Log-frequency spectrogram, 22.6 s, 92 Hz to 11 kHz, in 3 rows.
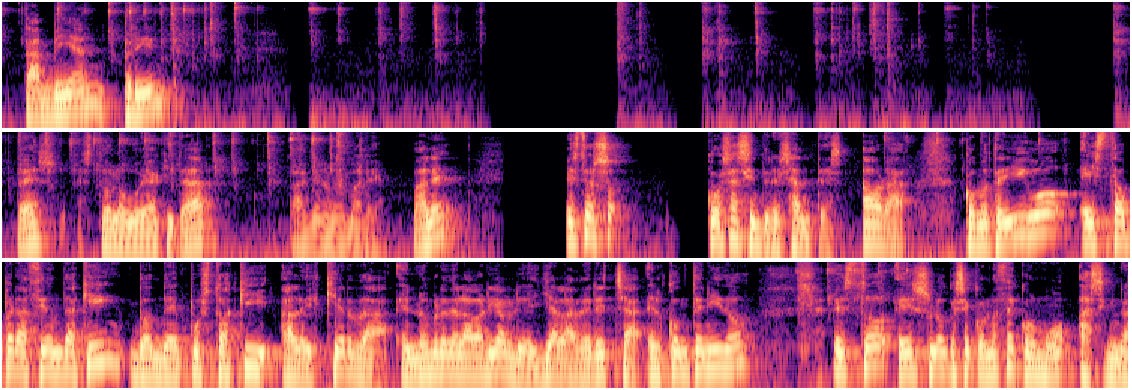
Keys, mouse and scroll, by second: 0.5-8.2 typing, 6.3 Return, 9.0 F5, 9.5 e, 13.5 Escape, 13.7-16.0 typing, 17.5 typing, 20.5 typing, 22.5 typing.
